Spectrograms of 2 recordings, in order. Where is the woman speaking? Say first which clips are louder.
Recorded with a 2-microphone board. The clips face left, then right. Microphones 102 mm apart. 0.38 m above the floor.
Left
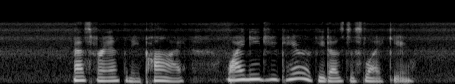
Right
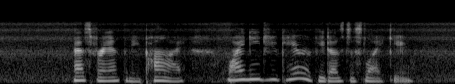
Left 7 dB; 40° left (ahead or behind).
